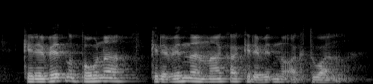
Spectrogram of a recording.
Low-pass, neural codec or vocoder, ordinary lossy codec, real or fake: 7.2 kHz; none; none; real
